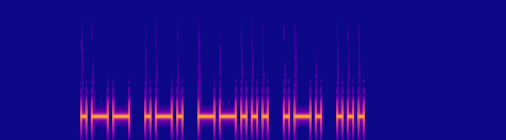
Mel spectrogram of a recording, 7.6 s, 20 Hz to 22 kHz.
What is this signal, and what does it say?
Morse code, heard as a keyed tone, about 15 wpm, 700 Hz. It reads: WR7RS
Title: USA Call Signs - 5 Characters - Repeated 3x - 15wpm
